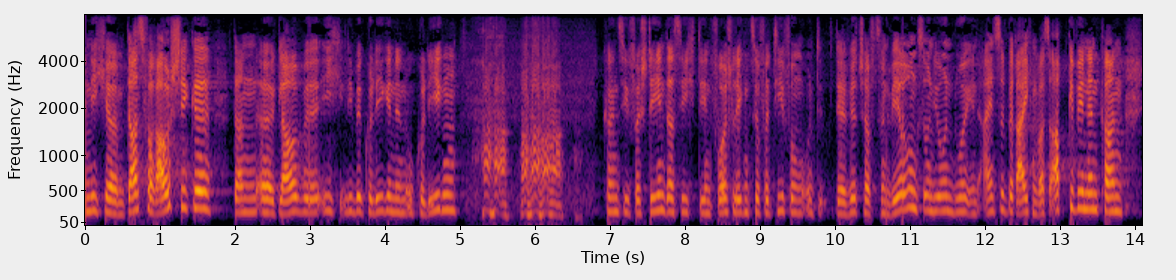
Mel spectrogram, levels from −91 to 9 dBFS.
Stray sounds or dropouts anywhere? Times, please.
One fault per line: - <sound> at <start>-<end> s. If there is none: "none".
- laugh at 5.1-6.6 s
